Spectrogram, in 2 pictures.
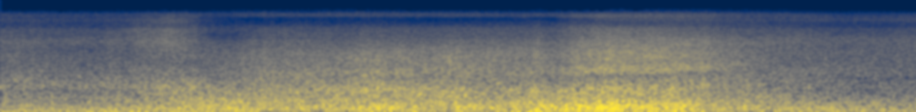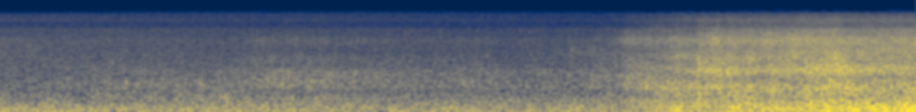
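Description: Ocean surf breaking and washing up a sandy beach, with wind on the microphone. A wave swells about four and a half seconds in, and the surf grows louder again near the end.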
